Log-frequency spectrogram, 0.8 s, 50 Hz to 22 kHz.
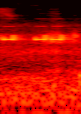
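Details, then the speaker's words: IV infusion pump alarm in a mother after her third C-section birth at 37 weeks: repeated high-pitched beeps, triggered when she bends the arm with the IV, though fluids are still flowing; she received pain medication through the IV. "it's in my arm which is why you hear beeping because if I bend my arm too much it starts to be like I guess to inform the nurse that it might have stopped"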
